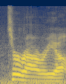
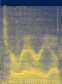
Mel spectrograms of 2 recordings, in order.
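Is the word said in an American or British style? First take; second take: British; American. First: The word is said in a British style. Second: The word is said in a plain American style. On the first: The speaker calls it wrong. "I like Terraria a lot more. I like pronouncing things the British way" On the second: The speaker calls it right. "it is supposed to be pronounced Terraria"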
